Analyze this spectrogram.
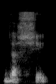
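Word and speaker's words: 雑誌: তো দেখেন এই যাসি, এখানে কিন্তু উচ্চারণ লেখা আছে, হ্যাঁ, যাসি, অর্থাৎ এই সুটার আলাদা কোনো উচ্চারণ হচ্ছে না, কিন্তু এই সিটাই কিন্তু ডাবল উচ্চারণ হচ্ছে, হ্যাঁ, যাসি।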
